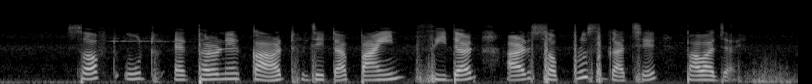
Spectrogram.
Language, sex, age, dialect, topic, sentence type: Bengali, female, 18-24, Standard Colloquial, agriculture, statement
